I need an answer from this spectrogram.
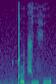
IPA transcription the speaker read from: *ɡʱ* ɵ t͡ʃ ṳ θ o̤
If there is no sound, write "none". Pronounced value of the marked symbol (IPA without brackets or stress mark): ǃ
